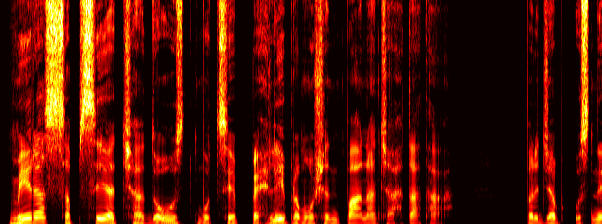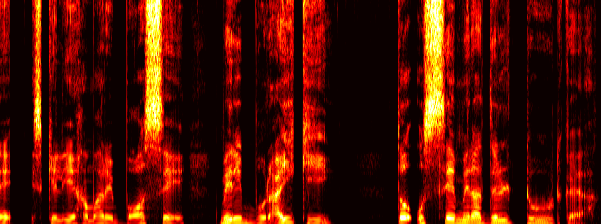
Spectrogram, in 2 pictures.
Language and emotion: Hindi, sad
